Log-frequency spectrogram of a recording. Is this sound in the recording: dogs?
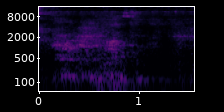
yes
